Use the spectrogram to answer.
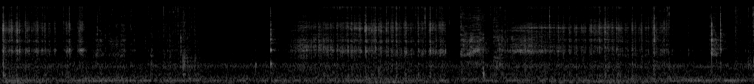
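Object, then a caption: Bar of soap scraped with a knife. A knife scrapes a hand-held, dry, beige bar of old soap, shaving off flakes. The scraping is a quiet, steady, bright rasp with short crisp ticks and brief pauses between strokes.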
